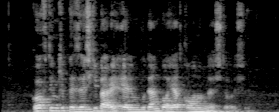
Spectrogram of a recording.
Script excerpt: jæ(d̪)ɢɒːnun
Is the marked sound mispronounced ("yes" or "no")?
no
